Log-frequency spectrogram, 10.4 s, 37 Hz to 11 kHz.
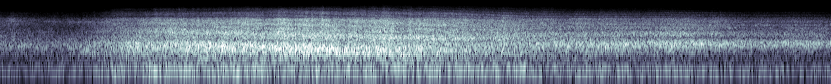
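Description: Airbus A320-214 airliner's CFM56 jet engines rushing as it lands and rolls out along the runway. The noise swells about a second in, peaks a few seconds later as the jet passes, then slowly fades as it moves away.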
